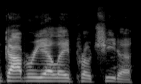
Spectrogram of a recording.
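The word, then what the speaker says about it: Gabriele Procida: very he's a uh italian guy so you do pronounce his name gabriele prochita um but a very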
